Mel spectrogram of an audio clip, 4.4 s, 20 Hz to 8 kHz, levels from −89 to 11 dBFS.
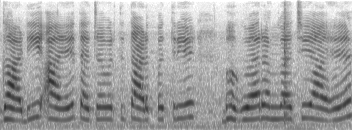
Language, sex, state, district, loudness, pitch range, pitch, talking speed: Marathi, female, Maharashtra, Mumbai Suburban, -17 LUFS, 270-295 Hz, 275 Hz, 150 wpm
